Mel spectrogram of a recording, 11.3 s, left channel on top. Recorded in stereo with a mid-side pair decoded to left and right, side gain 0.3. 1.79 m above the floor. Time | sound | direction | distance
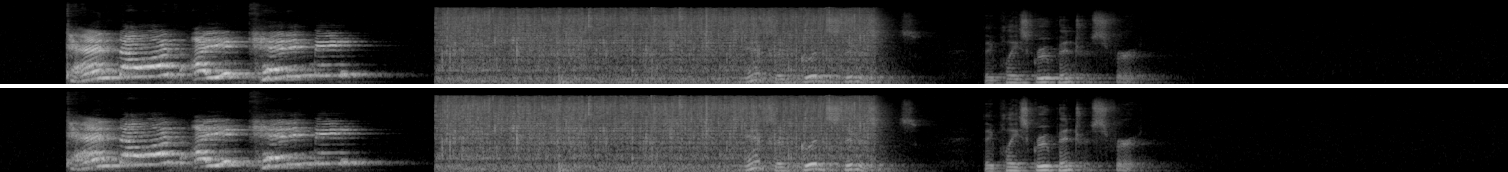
0.5 | a shout | 60° left | 1.6 m
3.3 | boiling | 25° right | 1.3 m
5.6 | a man speaking | 55° right | 0.8 m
